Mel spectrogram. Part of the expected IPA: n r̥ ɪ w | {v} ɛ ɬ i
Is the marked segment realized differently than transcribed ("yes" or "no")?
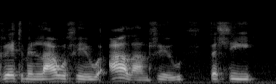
no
